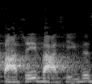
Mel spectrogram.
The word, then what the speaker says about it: 法随法行: 那法随法行是什么呢？一般我们把这个读都会把它读成四个字连在一起，对不对？其实它是拆开的哦，在梵文里面它是法一个，随法行三个字连在一起，它是这样的，它是两组东西来的。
